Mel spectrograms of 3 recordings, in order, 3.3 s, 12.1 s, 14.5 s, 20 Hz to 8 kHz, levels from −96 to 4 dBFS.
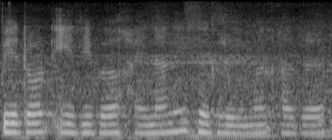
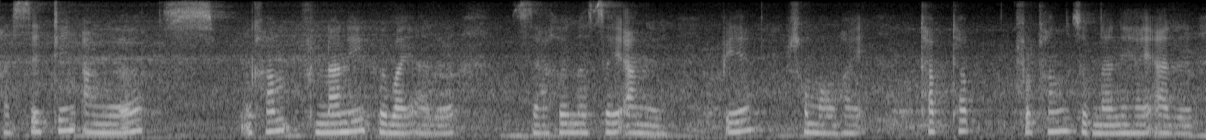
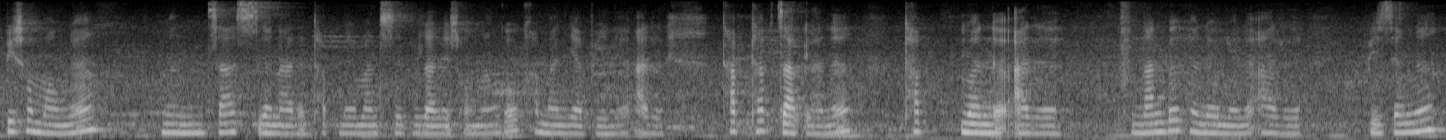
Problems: constant background noise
